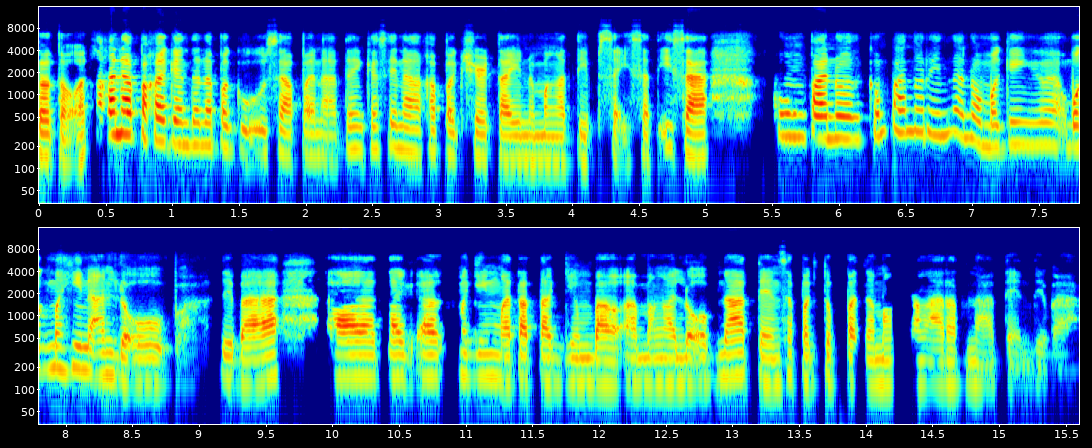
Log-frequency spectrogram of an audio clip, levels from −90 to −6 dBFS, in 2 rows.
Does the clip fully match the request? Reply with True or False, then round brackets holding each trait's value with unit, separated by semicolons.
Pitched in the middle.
True (150 Hz)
